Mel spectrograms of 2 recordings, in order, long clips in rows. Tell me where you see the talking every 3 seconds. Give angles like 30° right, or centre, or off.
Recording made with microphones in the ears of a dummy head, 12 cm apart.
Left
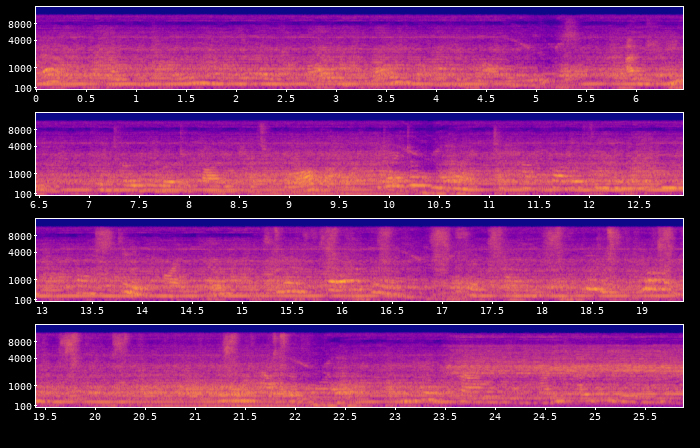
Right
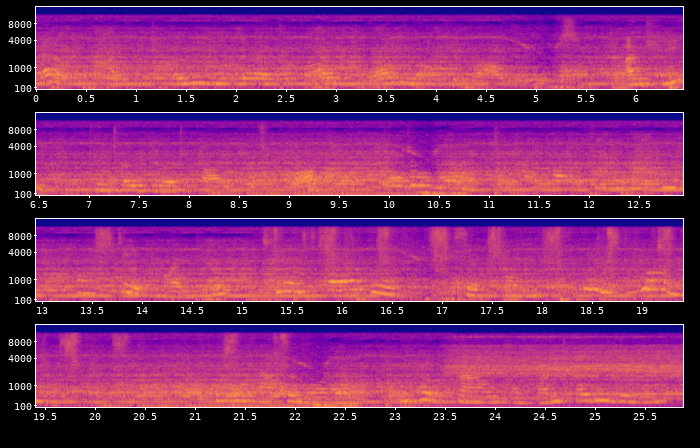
70° right, 60° right, 30° right, 20° left, 10° right, 60° right, 60° right, 60° right, 60° right.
